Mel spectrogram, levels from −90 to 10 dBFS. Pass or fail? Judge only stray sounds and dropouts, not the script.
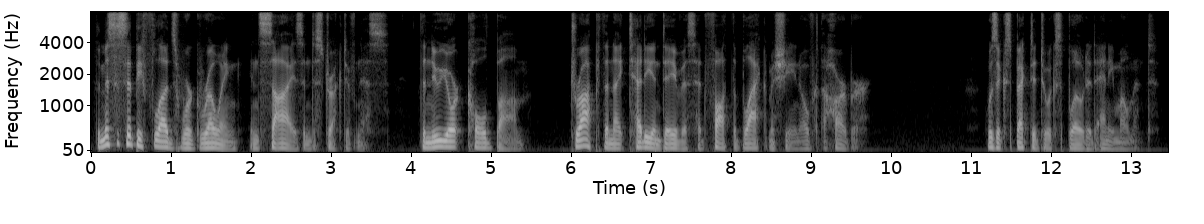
pass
